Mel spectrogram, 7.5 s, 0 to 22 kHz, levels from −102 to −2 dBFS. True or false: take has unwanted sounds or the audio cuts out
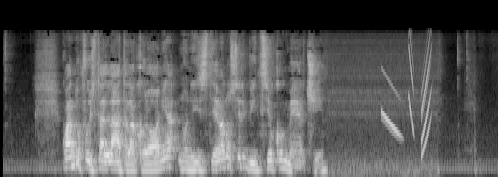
true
